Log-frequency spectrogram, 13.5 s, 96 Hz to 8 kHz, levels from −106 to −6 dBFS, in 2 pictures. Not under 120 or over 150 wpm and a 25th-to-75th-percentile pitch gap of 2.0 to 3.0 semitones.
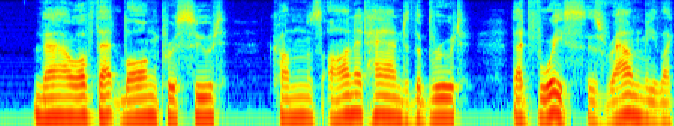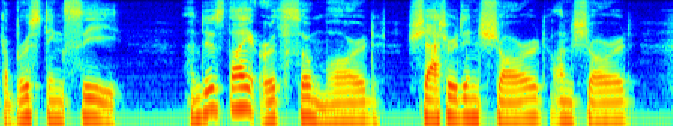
Yes: average, 140 wpm; average, 2.7 semitones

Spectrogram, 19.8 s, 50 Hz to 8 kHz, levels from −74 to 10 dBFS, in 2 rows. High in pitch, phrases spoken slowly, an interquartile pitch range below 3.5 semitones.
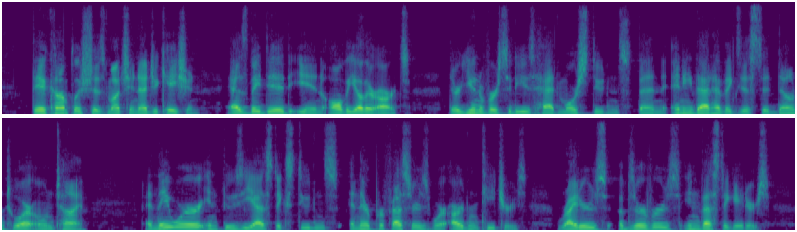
No: low, 135 Hz; slow, 130 wpm; average, 2.9 semitones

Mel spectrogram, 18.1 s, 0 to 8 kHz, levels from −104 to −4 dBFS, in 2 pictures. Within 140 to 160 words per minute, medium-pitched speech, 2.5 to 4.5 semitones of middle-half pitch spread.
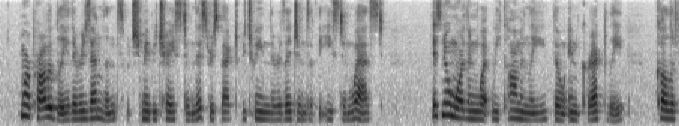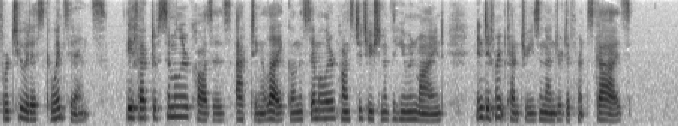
No: average, 180 wpm; medium, 180 Hz; average, 3.5 semitones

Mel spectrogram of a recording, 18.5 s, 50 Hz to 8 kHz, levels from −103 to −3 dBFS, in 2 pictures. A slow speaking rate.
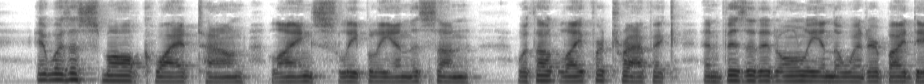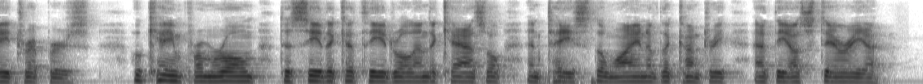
No: average, 145 wpm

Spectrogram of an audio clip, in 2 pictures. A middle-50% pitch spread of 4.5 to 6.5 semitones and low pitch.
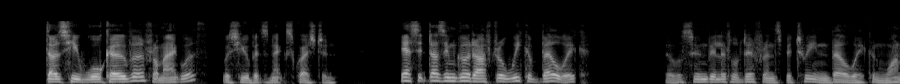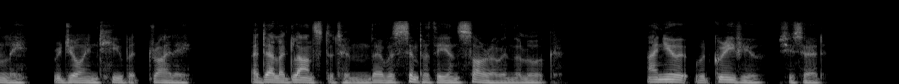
Yes: wide, 5.6 semitones; low, 100 Hz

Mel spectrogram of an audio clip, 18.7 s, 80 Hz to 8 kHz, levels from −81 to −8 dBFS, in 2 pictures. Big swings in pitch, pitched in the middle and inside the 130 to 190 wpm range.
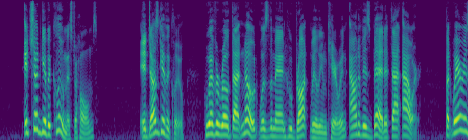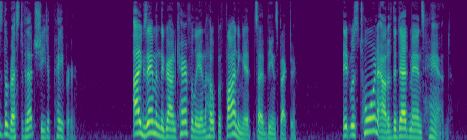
No: wide, 6.3 semitones; medium, 165 Hz; average, 200 wpm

